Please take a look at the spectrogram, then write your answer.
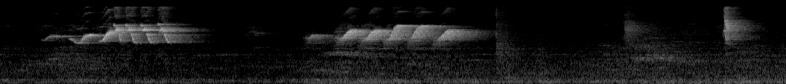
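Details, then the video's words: A bold caged Yellow-bellied Seedeater sings repeatedly. Two high, bright phrases each open with a rising whistle, then break into fast looping trilled notes. A few sharp clicks and knocks sound in the pauses. "Coleiro Baiano Atrevido Cantando Muito"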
